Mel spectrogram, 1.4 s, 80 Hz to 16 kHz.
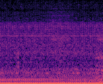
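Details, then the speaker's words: Healthy four-cylinder at idle recorded with Steelman microphones, scoped at 200 ms time base with ignition trigger; smooth, even low hum with steady beat, no knocks or ticks, four normal events per fire cycle, no abnormal engine noise. "we don't have an abnormal engine noise you can see as I mentioned earlier in the previous video we usually see uh we usually see four normal events in a fire cycle"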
